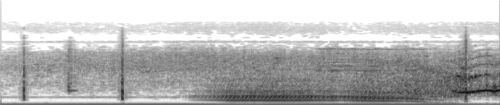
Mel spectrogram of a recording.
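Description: A few sharp clicks, then a car engine starts up and settles into a steady, throaty rumble that swells and fades slightly, ending with a brief higher tone.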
